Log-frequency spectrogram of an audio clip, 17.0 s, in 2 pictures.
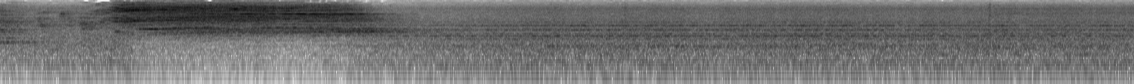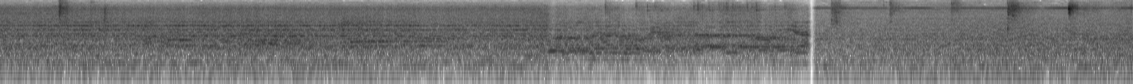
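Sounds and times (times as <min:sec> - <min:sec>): train hum and hiss: 0:00.0 - 0:17.0
train brake and wheel squeal: 0:00.7 - 0:03.1.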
